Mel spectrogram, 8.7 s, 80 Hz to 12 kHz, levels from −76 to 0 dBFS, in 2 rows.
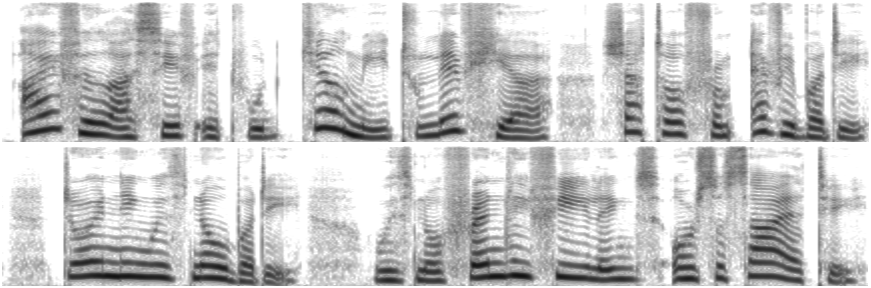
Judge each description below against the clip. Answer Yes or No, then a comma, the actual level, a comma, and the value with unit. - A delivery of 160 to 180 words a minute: No, average, 150 wpm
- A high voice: Yes, very high, 265 Hz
